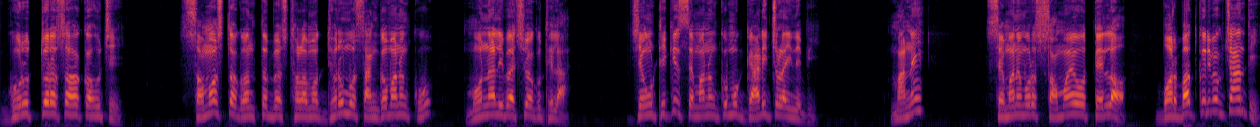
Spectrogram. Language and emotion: Odia, angry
